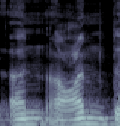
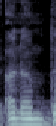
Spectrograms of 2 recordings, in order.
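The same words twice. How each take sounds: First: "انعمت" slowly with a strong throat ain; an-'amta, bring out ain in "انعمت"; clear ain. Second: "انعمت" as an-amta, plain vowel for ain; hamza for ain. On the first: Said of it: "یہ انعمت نہیں". ("انعمت" عین واضح کر کے) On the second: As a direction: skip the throat sound in "انعمت". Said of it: "عین کو حمزہ کر دیتے ہیں". ("انعمت" حمزہ کے ساتھ) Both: Shown as a demonstration.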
